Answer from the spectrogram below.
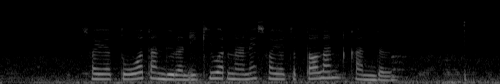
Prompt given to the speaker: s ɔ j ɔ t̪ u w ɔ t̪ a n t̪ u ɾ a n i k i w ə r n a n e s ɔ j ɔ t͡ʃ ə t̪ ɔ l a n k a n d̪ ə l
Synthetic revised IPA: s ɔ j ɔ t̪ u w ɔ t̪ a n d̪ u ɾ a n i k i w ə r n a n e s ɔ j ɔ t͡ʃ ə t̪ ɔ l a n k a n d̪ ə l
